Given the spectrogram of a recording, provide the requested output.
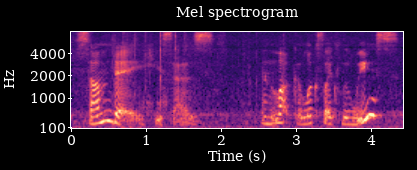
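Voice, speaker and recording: A woman teacher reading a picture book aloud to young children, expressively and deliberately, pausing to explain things in simple words. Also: on the high side, very animated, gravelly, a little hiss or hum, low-quality recording. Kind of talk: read-aloud storytelling with explanatory asides.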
